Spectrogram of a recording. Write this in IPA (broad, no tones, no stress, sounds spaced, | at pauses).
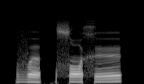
v ə | sˤ ʉ x ʏː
